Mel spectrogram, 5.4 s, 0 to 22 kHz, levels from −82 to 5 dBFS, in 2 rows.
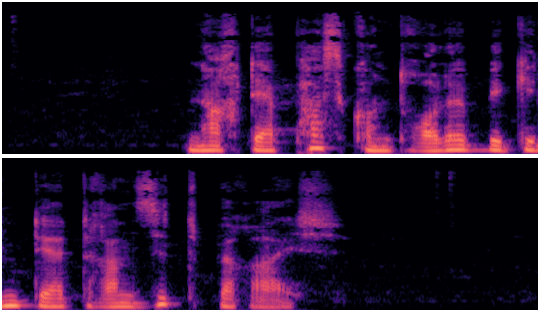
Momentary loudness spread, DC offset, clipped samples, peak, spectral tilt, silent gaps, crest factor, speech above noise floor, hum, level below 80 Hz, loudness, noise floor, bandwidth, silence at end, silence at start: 9 LU; under 0.1%; under 0.1%; -4 dBFS; -5.5 dB/octave; none; 20 dB; 45 dB; none; -56 dBFS; -24 LUFS; -68 dBFS; 16 kHz; 1 s; 0.95 s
